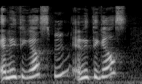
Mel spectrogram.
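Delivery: high, impatient mock doctor; rushed doctor. Patient mimics the rushing doctor cutting her off, high and impatient. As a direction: hurry her along, pitched high. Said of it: "she kept cutting me off".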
